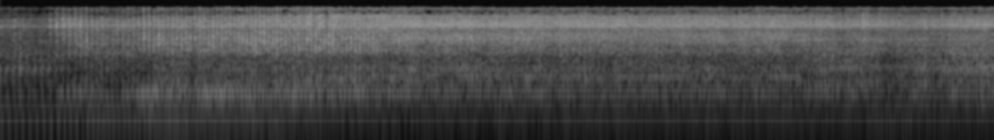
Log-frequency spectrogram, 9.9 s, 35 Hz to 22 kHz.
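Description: DuroMax 440 18 hp single-cylinder engine running in a small car as it pulls away in first gear, picking up a little about a second and a half in, then running steadily.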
